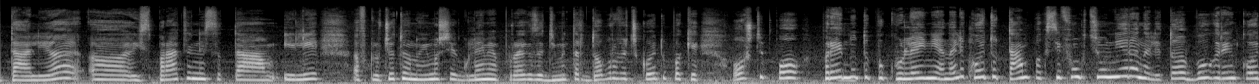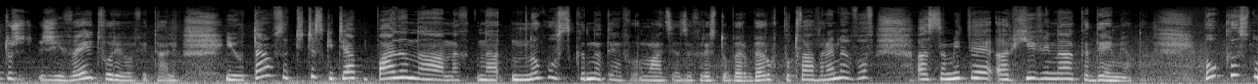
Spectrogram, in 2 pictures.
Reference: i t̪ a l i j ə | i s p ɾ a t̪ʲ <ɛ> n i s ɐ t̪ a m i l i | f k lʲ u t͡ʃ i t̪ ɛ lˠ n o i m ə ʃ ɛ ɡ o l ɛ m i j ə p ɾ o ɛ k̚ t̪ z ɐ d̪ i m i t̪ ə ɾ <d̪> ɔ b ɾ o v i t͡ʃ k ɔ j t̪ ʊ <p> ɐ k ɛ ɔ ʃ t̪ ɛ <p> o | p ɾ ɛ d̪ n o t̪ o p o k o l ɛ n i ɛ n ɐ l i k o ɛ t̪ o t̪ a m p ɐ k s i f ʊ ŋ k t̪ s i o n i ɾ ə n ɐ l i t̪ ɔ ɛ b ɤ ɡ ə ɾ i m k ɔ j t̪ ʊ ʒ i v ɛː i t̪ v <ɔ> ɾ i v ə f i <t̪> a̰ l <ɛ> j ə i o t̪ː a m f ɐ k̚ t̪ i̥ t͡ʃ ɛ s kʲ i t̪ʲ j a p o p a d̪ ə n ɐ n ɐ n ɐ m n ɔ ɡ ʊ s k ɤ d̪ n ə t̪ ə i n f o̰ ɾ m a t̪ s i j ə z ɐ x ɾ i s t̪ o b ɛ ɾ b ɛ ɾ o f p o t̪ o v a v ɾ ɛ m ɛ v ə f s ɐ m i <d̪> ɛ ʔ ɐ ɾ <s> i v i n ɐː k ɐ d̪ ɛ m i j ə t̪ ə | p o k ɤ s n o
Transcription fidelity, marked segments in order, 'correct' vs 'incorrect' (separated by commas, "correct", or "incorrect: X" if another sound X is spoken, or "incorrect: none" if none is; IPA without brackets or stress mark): correct, correct, correct, correct, incorrect: o, correct, incorrect: i, incorrect: t̪, incorrect: x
